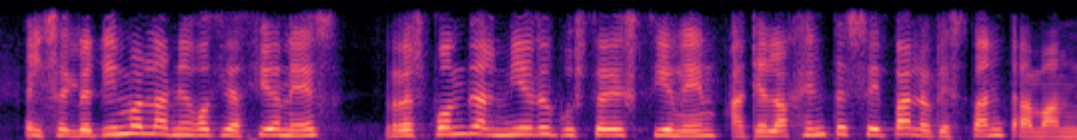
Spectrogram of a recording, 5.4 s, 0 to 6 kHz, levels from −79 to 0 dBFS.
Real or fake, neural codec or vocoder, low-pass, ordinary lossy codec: fake; codec, 16 kHz, 1 kbps, FunCodec, trained on Chinese and English, 50 frames a second; 5.4 kHz; none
